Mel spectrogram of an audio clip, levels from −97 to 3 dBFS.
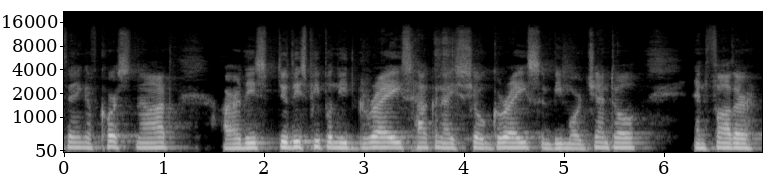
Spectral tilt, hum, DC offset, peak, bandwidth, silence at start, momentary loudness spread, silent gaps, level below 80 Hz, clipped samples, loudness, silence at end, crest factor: -8 dB/octave; none; under 0.1%; -10 dBFS; 10.5 kHz; 0 s; 6 LU; 6.22-6.27 s; -58 dBFS; under 0.1%; -26 LUFS; 0 s; 16 dB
